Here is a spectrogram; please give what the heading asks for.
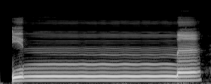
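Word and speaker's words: إِنَّ: Contoh inna. Jadi setelah n-nya nempel suaranya dia masuk ke hidung dulu dia inna baru keluar vokal A-nya atau vokal harakatnya.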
